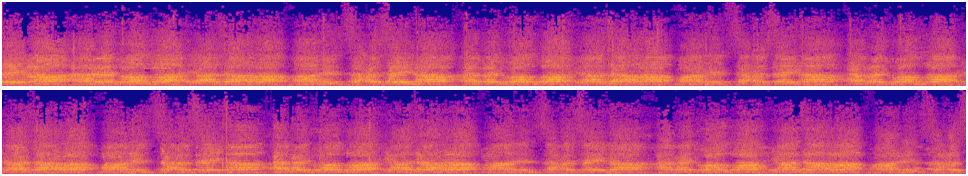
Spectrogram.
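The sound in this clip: A dense crowd roars and chants without pause at a religious gathering where Husayn is invoked, many voices merging into one loud, unbroken wall of shouting that holds steady throughout.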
